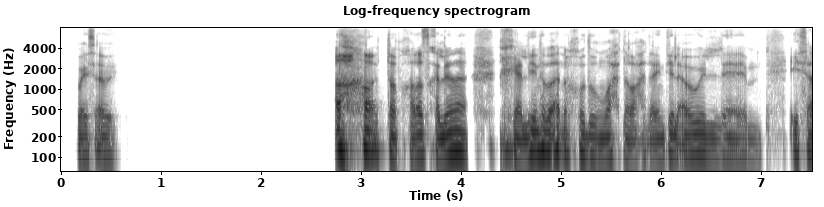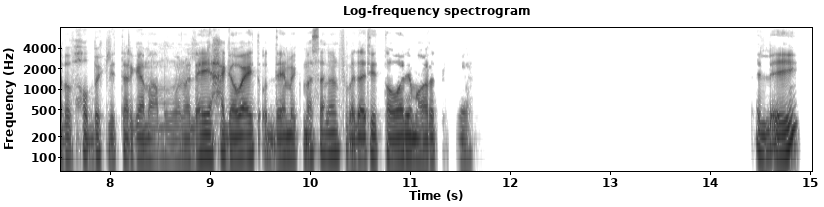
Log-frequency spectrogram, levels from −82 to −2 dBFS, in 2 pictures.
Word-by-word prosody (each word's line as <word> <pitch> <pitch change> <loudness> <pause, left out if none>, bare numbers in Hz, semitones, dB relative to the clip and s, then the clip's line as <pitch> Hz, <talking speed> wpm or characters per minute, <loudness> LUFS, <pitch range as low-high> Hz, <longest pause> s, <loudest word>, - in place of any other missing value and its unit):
كويس 100 0 -2
أوي. 95 -1 -2 2.2
آه - - +7
طَب 105 -6 -1
خلاص 105 0 0
خلّينا 110 +5 +4 0.4
خلّينا 115 +7 +3
بقى 120 +2 +4
ناخدهم 105 -5 -2
واحدة، 100 -2 -2
واحدة. 90 0 -4
أنتِ 95 +2 -3
الأول 105 -2 0 0.7
إيه - - -1
سبب - - -2
حُبك - - -5
للترجمة 95 -1 -3
عمومًا، 90 +1 -9
والَّا 95 +2 -2
هي 110 0 +4
حاجة 105 -2 0
وقعت 105 +2 +3
قدّامك 100 +1 -3
مثلًا 110 0 -2
فبدأتِ 100 -3 -1
تطوري 100 0 +1
مهاراتِك 95 0 -2
فيها؟ 90 +1 -9 2.8
الإيه؟ - - +2
100 Hz, 115 wpm, -24 LUFS, 95-105 Hz, 2.8 s, آه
